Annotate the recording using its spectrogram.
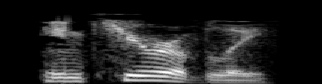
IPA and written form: in'kjuərəbli (Incurably)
